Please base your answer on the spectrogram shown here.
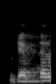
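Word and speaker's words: debtor: डेप्टर बोलते हैं, डेबिटर नहीं कहा जाता, डेप्टर बोला जाता है, ठीक है।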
